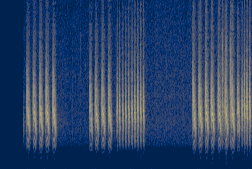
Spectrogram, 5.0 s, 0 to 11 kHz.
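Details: Spanish sparrow in Toledo province, Spain, in November 2019, giving bursts of loud chirping notes, five or six in quick series, then a faster run of chirps; clean with no other sounds.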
